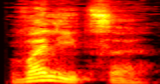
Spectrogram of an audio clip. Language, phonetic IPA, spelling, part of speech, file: Russian, [vɐˈlʲit͡sːə], валиться, verb, Ru-валиться.ogg
- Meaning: 1. to fall (down), to drop, to collapse 2. to overturn, to topple (down) 3. to come falling down, to roll down 4. to die in great numbers 5. passive of вали́ть (valítʹ)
